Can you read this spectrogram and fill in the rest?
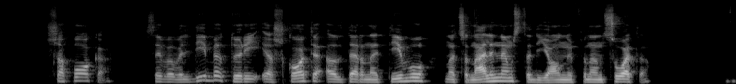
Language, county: Lithuanian, Kaunas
